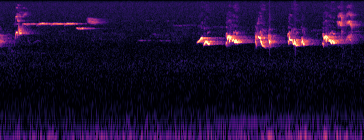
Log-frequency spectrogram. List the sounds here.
American Robin, Black-throated Green Warbler, Hermit Thrush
